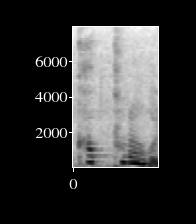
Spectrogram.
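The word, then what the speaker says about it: KAPF: 자, 그래서 작가가 현실 세계를 변화시키려는 의도를 가지지 않고 어느 시대의 목적이 있었느냐에 따라서, 어느 시대의 목적이 있었느냐에 따라서 참여시, 계몽시 이걸 카프라고 읽어요.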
